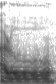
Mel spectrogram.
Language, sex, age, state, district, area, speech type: Assamese, male, 18-30, Assam, Sivasagar, rural, spontaneous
